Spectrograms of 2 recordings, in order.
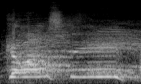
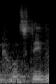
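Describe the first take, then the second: First: High, loud, slow drawn-out chant; the whole stadium roaring for Steve; crowd shouting. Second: Softer, lower run-through of the cheer; just mark the chant for them; showing the audience their line quietly; quiet cue to the crowd. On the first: Retold or imitated. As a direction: chant his name as one huge crowd. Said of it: "everybody's shouting". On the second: Shown as a demonstration. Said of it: "Are you ready? 'Cause this is your bit".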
